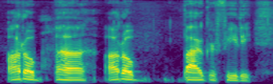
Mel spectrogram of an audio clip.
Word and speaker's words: Autobiograffiti: So you have you talked a bit about it, but you have a new album coming out later this year, Autobiographity. Did I say it right? – Yeah, well, yeah, it's a mouthful. Autobiographity.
